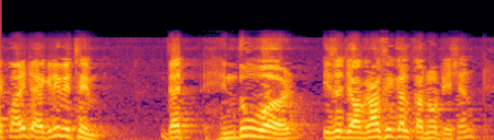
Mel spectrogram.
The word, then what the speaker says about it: Hindu: of this river is sindhu and being an iranian or a unani he could not pronounce sindhu he said it is hindu hafta hindu they call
